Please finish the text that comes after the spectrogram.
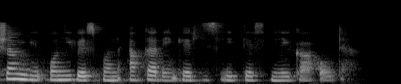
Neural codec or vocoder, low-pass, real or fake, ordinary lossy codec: codec, 16 kHz, about 1 kbps, DyCAST, with the encoder's durations; 7.2 kHz; fake; none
